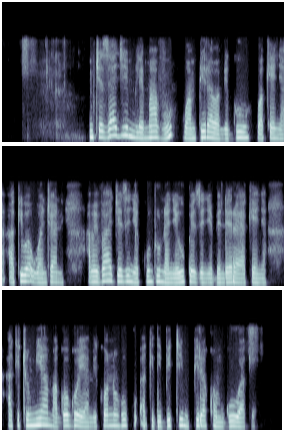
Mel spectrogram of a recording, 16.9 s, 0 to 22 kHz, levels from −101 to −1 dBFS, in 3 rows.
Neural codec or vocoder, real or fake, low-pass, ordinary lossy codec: none; real; 7.2 kHz; Opus, 16 kbps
